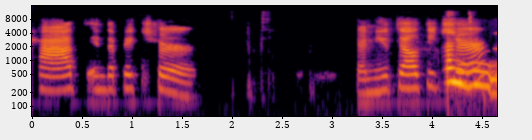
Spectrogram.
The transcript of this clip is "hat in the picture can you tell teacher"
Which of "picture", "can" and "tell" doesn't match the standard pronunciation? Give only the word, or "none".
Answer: none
